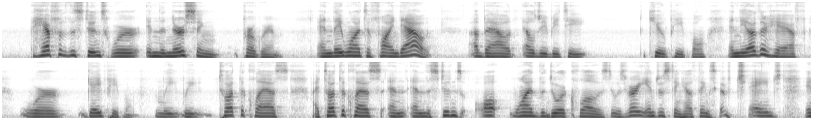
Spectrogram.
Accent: New York City, New York, United States; I was born and raised in Flatbush.

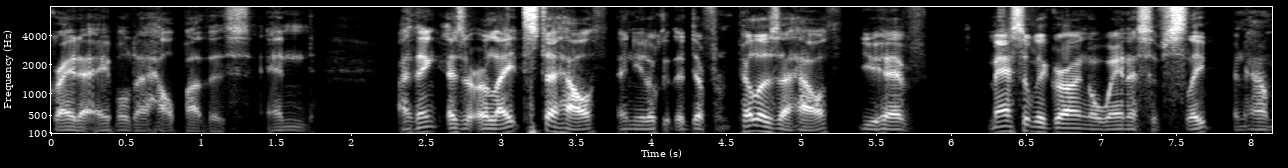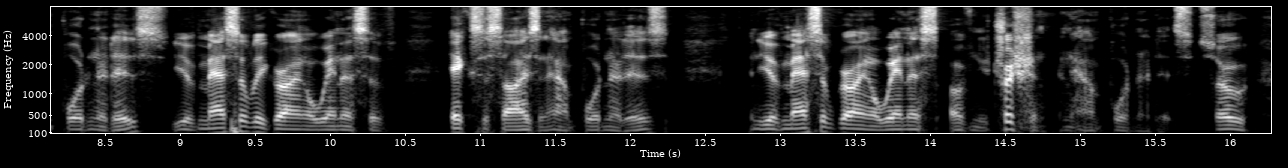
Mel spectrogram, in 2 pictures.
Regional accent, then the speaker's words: New Zealand; moved away as an adult; now in United States; I'm from New Zealand originally. I moved to the States sort of 2008, 2009

